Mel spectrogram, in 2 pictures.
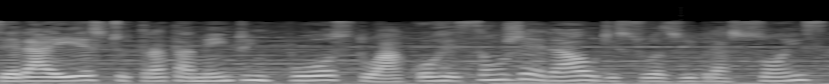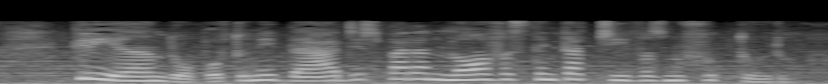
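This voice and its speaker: A woman playing a gentle female spirit instructor who explains things calmly and kindly to new apprentices in an audio drama. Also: mid-range voice, moderate pace, faint music behind, close to an everyday voice. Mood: patient. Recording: slightly dull, faint background hiss.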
